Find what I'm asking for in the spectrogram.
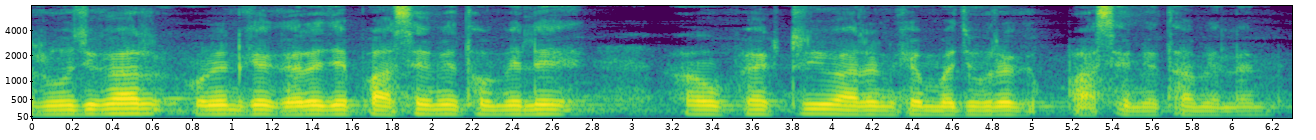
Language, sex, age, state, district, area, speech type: Sindhi, male, 60+, Delhi, South Delhi, urban, spontaneous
